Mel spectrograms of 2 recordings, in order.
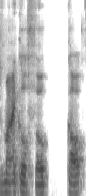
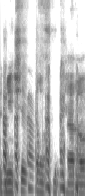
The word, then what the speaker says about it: Michel Foucault: Oh, I thought it was Michael Foucault for a long time. – Yeah. – Somebody mentioned Michel Foucault.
